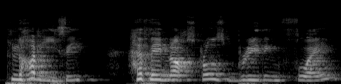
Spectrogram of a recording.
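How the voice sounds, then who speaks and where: A hearty male hero of Greek myth acted out by a man declaims verse with confidence. The tone is forceful and bright, heard from a distance in an echoing room. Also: high voice, fairly even intonation, slow. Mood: bold, confident. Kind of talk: classical verse drama reading. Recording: echoey room, off the microphone.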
